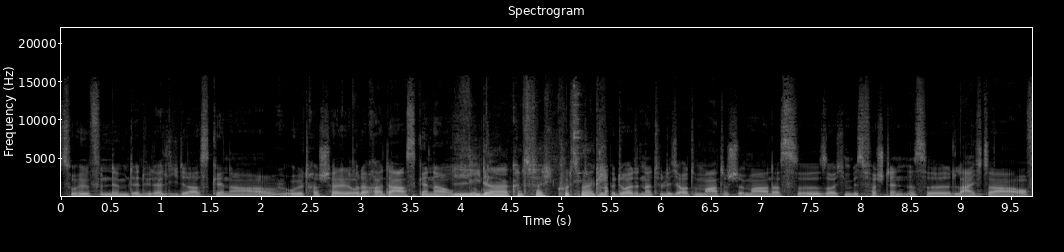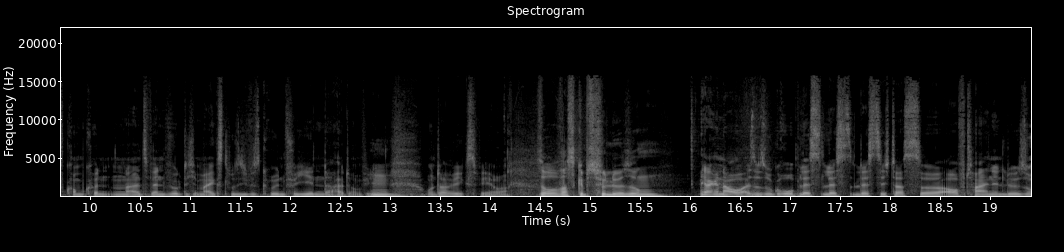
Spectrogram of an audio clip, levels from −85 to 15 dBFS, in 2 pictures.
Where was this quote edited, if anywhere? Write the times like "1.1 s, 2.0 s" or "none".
5.4 s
